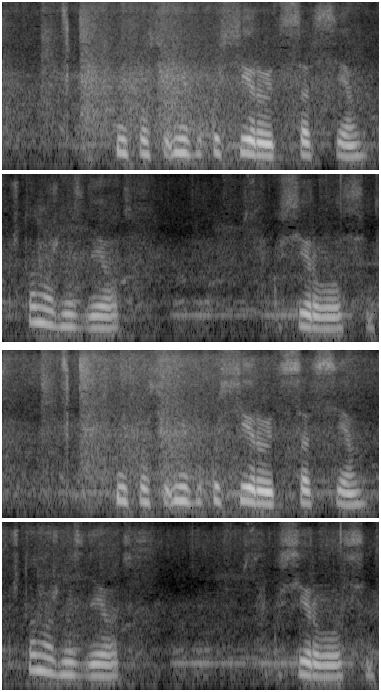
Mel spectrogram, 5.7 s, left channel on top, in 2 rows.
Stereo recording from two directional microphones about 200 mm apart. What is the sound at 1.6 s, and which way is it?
Speech, 5° left (ahead or behind).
